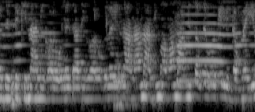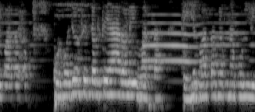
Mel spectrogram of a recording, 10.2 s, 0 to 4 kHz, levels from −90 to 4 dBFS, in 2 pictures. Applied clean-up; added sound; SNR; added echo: classical method WPE with log-MMSE.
